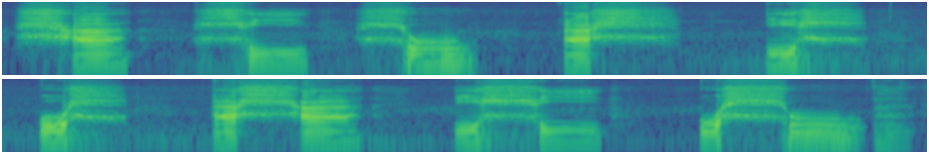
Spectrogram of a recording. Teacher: Jadi lidahnya terhampar nih, tipis, istifal. Maka dia ketika huruf itu istifal ya, lidahnya turun, pasti juga dia termasuk sifat al-infitah, terhampar lidahnya.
